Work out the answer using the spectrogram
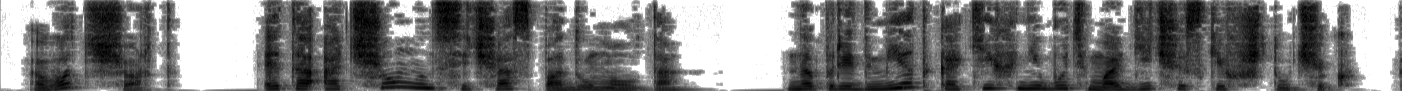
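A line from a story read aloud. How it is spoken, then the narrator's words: Calm, finishing a request. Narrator (Russian): закончила я свою просьбу, мысленно умиляясь тому, как спокойно об этом говорю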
